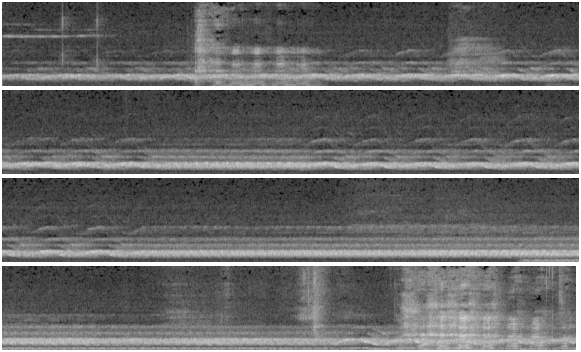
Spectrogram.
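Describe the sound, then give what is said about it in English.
Emergency vehicle sirens wail continuously outside, rising and falling in overlapping tones, fairly loud and steady for the whole stretch, with a second lower siren joining toward the end. “All the sirens.”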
